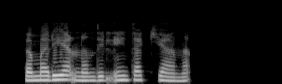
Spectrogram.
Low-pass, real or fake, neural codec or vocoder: 7.2 kHz; real; none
